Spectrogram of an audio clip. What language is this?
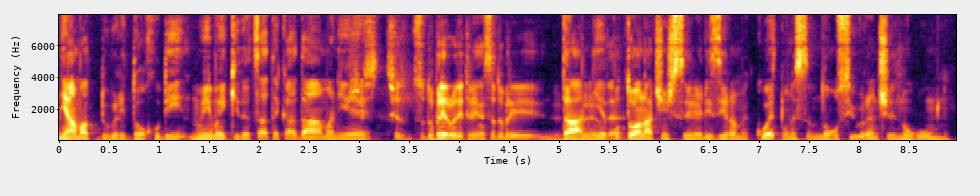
Bulgarian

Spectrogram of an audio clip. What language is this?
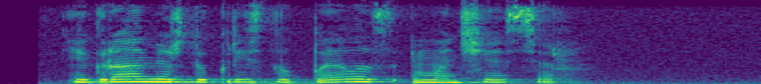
Russian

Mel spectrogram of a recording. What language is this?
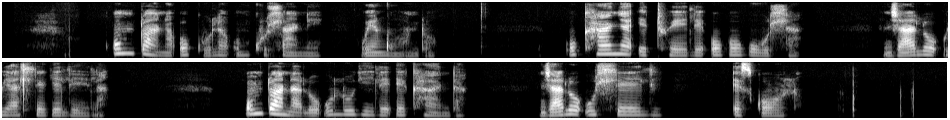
North Ndebele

